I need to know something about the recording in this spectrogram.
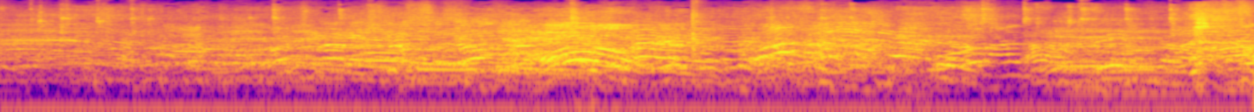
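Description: Several people's voices talking over one another, fading in from silence and growing louder over the first few seconds: a spoken chatter intro opening a hard rock album track.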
